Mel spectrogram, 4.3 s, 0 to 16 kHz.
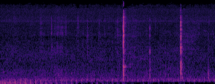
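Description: Two sharp clicks about a second apart, with a fainter one between, as the side trim panel of a Suzuki GSX-R750 is worked loose by hand.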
